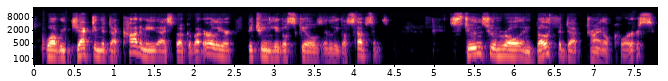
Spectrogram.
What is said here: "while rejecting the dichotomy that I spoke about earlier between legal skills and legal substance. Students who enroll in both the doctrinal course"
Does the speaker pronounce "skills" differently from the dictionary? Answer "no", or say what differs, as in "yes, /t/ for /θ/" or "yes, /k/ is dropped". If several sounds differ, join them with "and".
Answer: no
